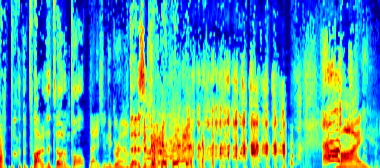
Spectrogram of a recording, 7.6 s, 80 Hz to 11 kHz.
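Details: Adult man, born 1965, who has stuttered since second grade, with word repetitions; stuttering.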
